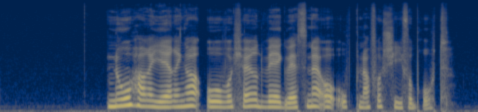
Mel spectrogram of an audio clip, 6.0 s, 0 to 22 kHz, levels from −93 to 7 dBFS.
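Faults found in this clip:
No technical faults found; the speech signal holds steady levels and continuity throughout, with nothing in the audio path calling for a ticket.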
